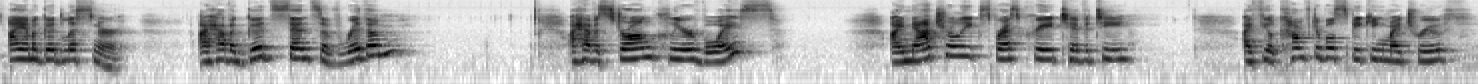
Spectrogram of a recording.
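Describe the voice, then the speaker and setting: A woman's voice: fairly high pitch, a bit bright. A woman teaching her viewers in a casual, chatty way, often checking in with "okay?" and "right?" as she talks. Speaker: spiritual teacher and channeler. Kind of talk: casual instructional talk to viewers.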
